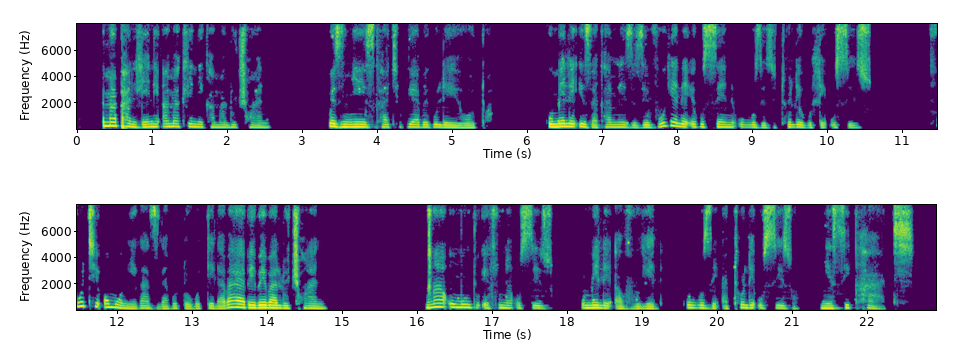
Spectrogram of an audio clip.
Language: North Ndebele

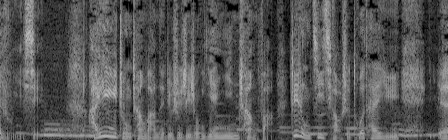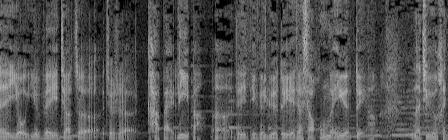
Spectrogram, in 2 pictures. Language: Chinese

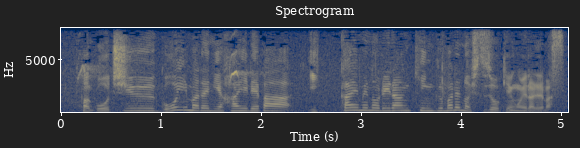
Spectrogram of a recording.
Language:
Japanese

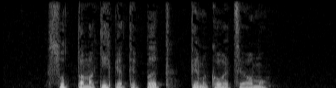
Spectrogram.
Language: Copainalá Zoque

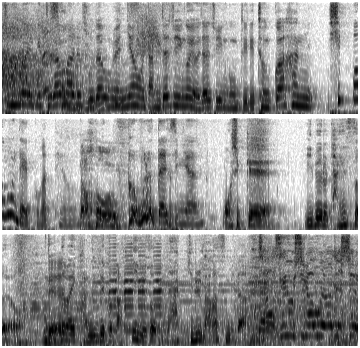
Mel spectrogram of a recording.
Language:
Korean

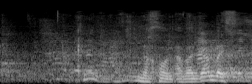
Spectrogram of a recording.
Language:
Hebrew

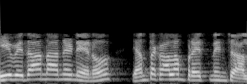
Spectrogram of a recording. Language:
Telugu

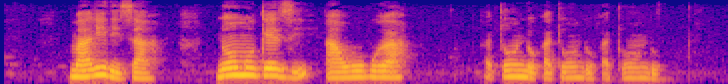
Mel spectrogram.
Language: Ganda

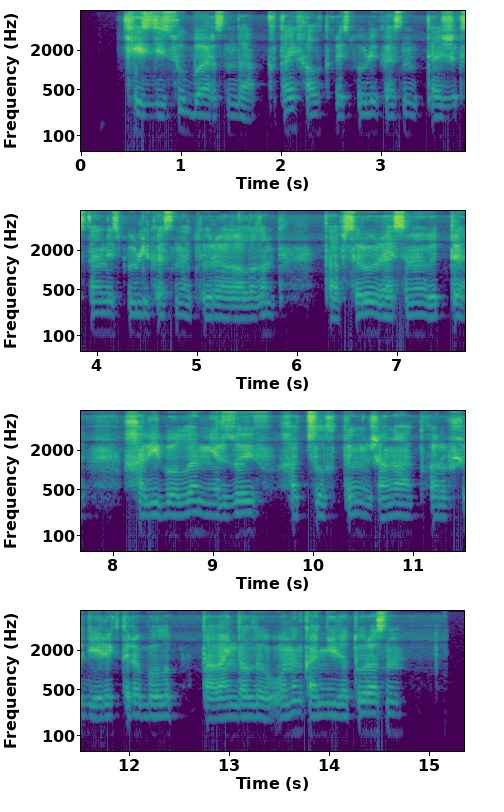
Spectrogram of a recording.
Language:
Kazakh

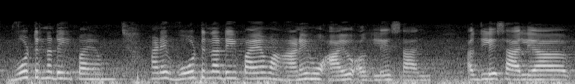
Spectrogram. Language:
Sindhi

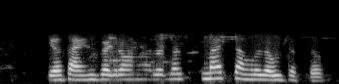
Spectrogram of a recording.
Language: Marathi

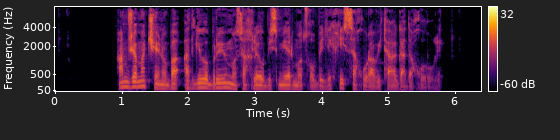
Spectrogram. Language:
Georgian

